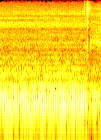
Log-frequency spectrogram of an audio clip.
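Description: Steady running hum of a motor or engine, with one sharp click near the end.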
